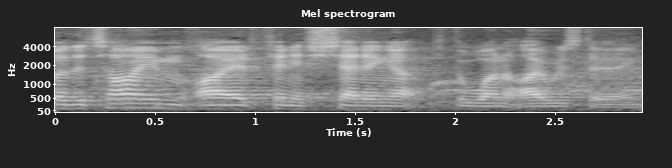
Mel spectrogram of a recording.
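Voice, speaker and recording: Music plays in the background as a man with a British accent talks at a fairly quick pace. Audible room echo surrounds his voice. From England. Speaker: social entrepreneur. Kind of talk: interview.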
